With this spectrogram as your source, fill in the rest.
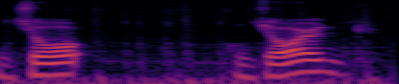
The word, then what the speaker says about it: jorge: It's JORPG, so it's Jorg.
